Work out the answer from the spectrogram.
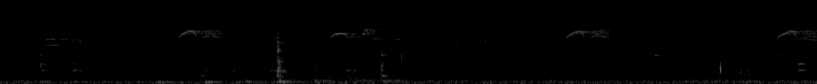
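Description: Near silence with a bird repeating a short rising-and-falling chirp, four times about two seconds apart, and a single light click about three seconds in.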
